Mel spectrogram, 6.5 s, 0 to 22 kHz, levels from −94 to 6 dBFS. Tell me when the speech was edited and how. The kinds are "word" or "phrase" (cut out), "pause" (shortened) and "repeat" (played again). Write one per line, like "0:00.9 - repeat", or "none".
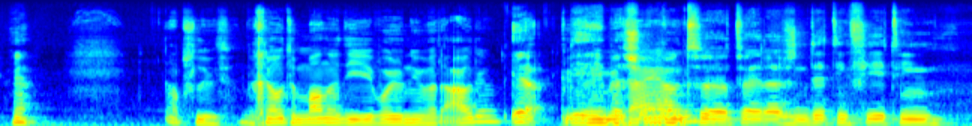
none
